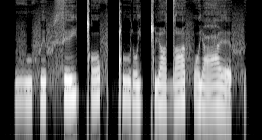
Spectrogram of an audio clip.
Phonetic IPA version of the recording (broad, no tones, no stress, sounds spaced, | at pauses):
v u f e f s e j ǀ ɔ f ǃ u ɾ o j ǀ y dˤ ɛ f ɔ j ʕ ɛ f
